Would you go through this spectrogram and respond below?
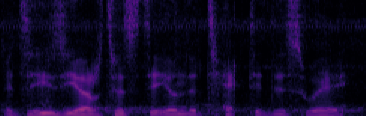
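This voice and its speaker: An actor playing a stern, terse general who speaks curtly and commandingly. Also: male voice, lowish voice, fairly even intonation, moderate pace, fairly bright tone, slight background noise, lightly acted. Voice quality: curt, commanding. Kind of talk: audio drama acting.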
